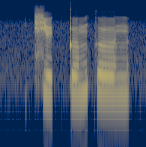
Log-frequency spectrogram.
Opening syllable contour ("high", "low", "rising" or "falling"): low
